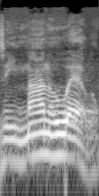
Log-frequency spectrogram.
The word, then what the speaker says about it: Immanuel: "Behold, a virgin shall be with child and shall bear a son, and they shall call his name," and the way it's pronounced in Hebrew is Immanuel, which means God with us.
